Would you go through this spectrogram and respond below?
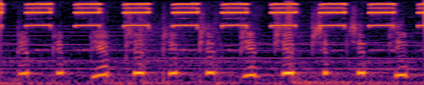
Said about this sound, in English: You hear a new alarm.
